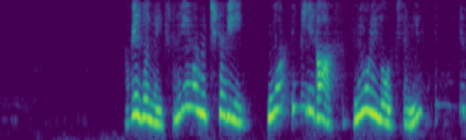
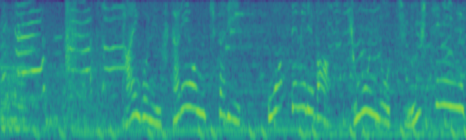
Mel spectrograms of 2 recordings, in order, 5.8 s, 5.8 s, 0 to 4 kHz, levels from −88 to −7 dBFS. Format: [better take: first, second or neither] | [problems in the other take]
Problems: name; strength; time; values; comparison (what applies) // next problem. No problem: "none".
second | noise reduction (neural mask model DeepFilterNet 3)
